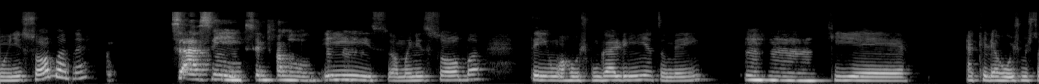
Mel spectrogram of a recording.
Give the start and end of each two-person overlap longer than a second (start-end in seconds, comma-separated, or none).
none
